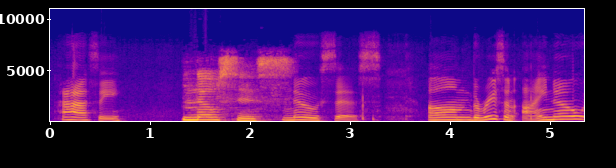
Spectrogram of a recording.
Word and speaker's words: Gnosis: Gnosis. Haha, see? Gnosis. Gnosis. The reason I know is because there was this fucking video game. Yeah, the G is silent, but yeah, there was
